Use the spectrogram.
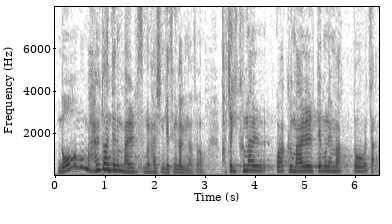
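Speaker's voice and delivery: ordinary talk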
